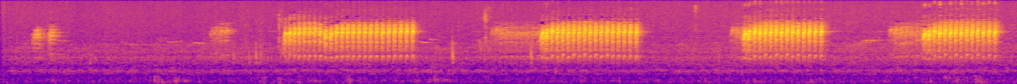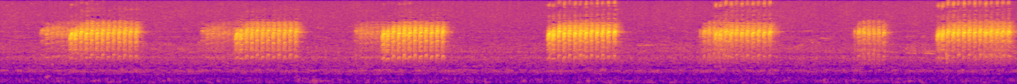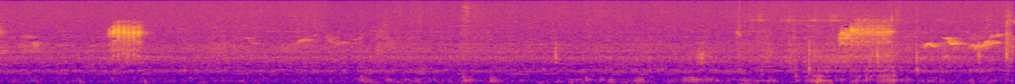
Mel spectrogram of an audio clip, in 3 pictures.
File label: kakariki; Kākāriki Call; Whirinaki Rainforest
